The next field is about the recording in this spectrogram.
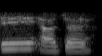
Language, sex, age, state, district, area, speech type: Nepali, female, 18-30, West Bengal, Kalimpong, rural, conversation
